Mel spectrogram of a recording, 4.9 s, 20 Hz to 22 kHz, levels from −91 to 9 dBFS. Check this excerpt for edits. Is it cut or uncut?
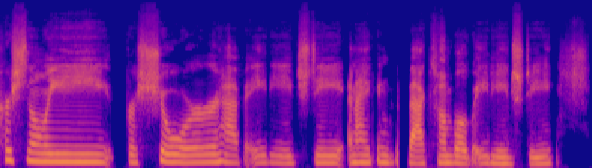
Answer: uncut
